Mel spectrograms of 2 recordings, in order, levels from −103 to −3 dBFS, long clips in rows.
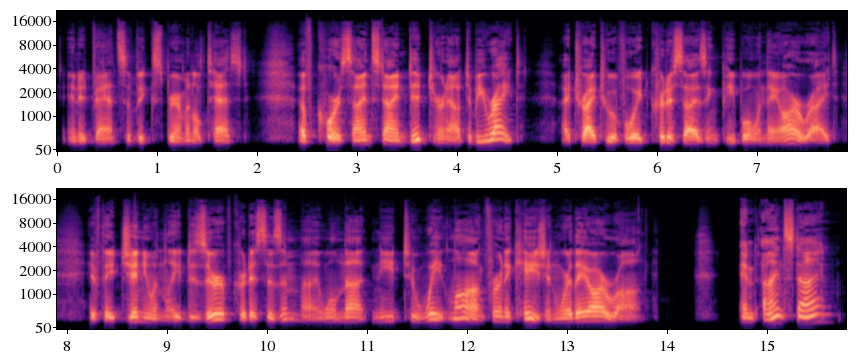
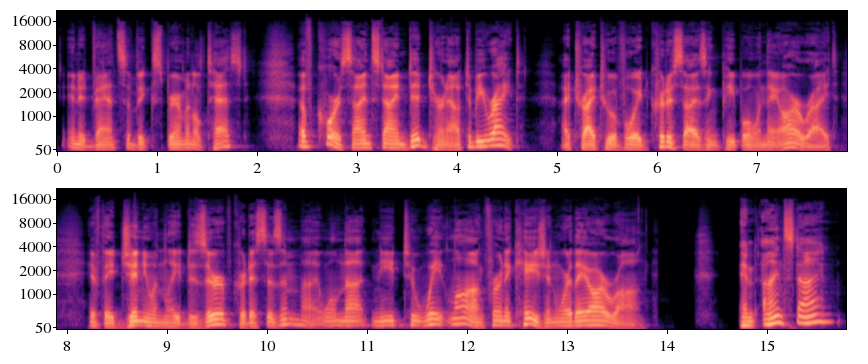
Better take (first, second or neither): second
